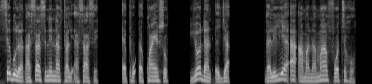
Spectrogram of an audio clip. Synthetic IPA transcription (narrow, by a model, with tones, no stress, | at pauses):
se˦bu˨lɔ̃˨nʔa̰˨sa˦˨sɪ˨nɪ̃˦nã˦ftʰa˨lḭ˨ʔa̰˨sa˦˨sɪ˨ | ɛ˨pʰʊ˨ʔɛ˨kʷʰã˦n˦n̩˦sʊ˦ | jɔ˦dã˨nɛ˨d͡ʑa˦ | ɡa˨li˨li˦a˨ʔa˨ʔa˨mã˨nã˨mã˦nfʊ˨˦ɔ˦tʰɪ˦ɦɔ̰˨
